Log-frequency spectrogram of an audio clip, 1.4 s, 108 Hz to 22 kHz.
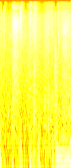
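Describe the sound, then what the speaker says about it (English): Horses in Red Dead Redemption 2 approach with a quick, soft, rhythmic clop of hooves over a short stretch, followed by a steady tonal sound at the end. "They're coming down with the horses."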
